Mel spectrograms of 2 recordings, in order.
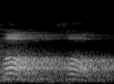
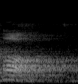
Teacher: ह को बोलेंगे तो इसका उच्चारण कंठ है, गले में ही आवाज रह जा रही है, ह, अंदर जोर पड़ रहा है, ह।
